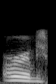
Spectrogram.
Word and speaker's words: herbs: I had to to learn to pronounce um edible herbs without the H this man comes in here and I've got to remember to to hit the H hard anyway speaking once more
